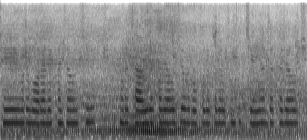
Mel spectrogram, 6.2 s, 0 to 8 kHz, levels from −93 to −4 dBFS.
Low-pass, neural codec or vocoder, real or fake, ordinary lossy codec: 7.2 kHz; none; real; none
